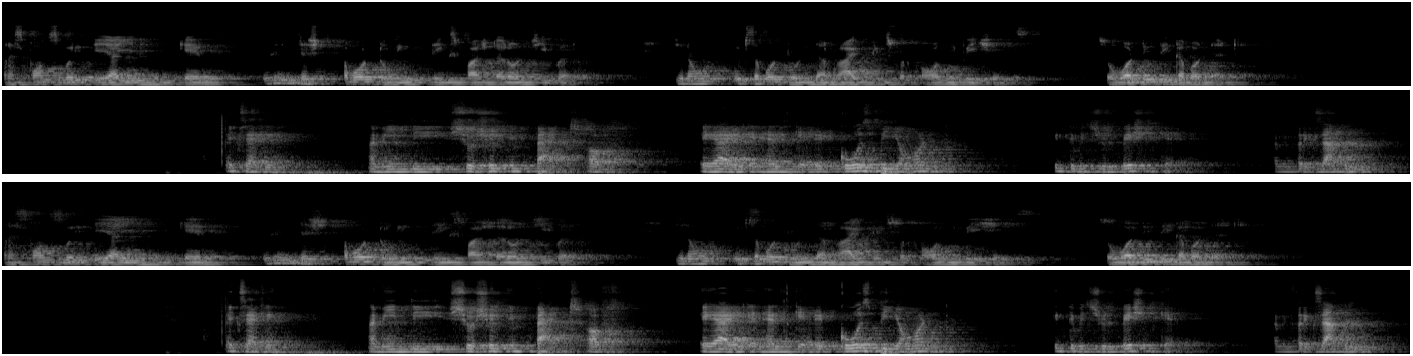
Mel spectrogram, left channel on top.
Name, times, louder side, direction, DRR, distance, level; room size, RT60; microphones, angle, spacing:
voice 1, 0.0-2.1 2.6-3.2 3.4-5.7 6.4-10.3 11.0-12.2, left 1 dB, 65° left, 6 dB, 5.7 m, -34 dB
voice 2, 16.3-17.3 17.8-20.3 21.1-23.5 24.6-25.9 26.8-27.7, right 1 dB, 35° right, 3 dB, 5.7 m, -32 dB
24.0 x 22.5 x 9.6 m, 1.3 s
head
